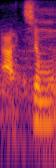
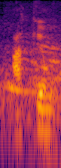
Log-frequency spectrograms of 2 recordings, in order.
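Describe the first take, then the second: First: The middle consonant is a ch sound. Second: The middle consonant is a hard k sound. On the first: This is the name as locals really say it. The speaker calls it right. "but e di na ankasa ye achim" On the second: This is the form outsiders use for the name. The speaker calls it wrong. "no mo ye no akim akim"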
